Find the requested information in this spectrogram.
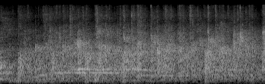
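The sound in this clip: Audience applause for a group of participating children, with dense, steady clapping that fills the whole stretch at an even, full level without a break.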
